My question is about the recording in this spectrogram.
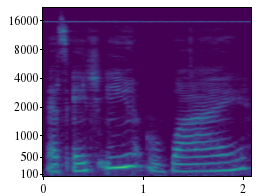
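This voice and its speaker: A woman's voice: fairly low pitch, drawn-out words, mellow. A woman guest on a makeup vlog who chats in a giggly, easygoing way. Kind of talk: casual chat.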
